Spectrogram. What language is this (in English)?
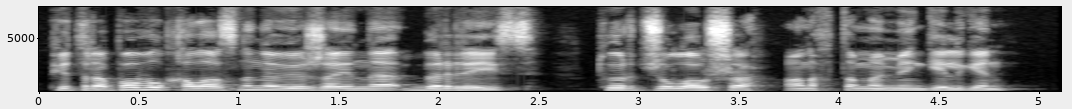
Kazakh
